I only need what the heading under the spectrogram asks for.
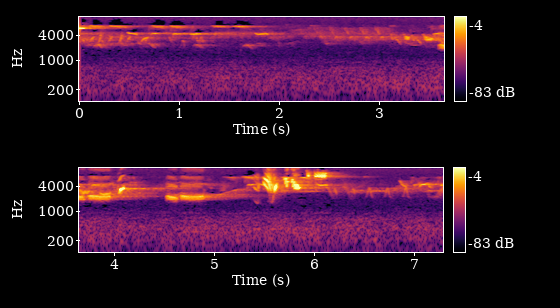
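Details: A song thrush's variant song, distant and high: thin faint twitters building to louder sharp, scratchy and squeaky phrases near the end, with steady low background noise.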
